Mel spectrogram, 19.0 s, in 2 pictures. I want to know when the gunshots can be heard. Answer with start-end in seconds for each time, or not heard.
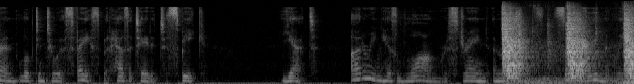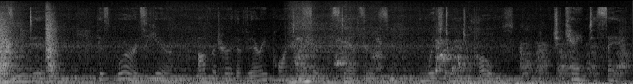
7.5-10.3.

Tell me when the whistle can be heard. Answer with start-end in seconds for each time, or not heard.
not heard.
